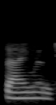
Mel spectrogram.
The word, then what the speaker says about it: Diamond: It's spelled L-I-L-E-T-T-E. – Mm-hmm. – My last name is Diamond, just like a ring.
